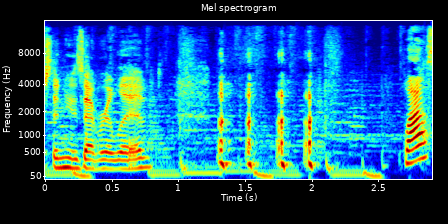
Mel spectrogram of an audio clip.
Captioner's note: laughter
